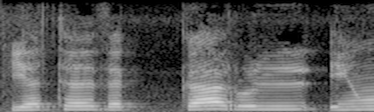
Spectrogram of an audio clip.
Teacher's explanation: اخفا کی مقدار ہوگی 2 کاؤنٹس، کیونکہ نون ساکن کے بعد سین آ رہا ہے. سین پہ کھڑی مد ہے، 2 کاؤنٹس لمبا پڑیں گے. صفت ہے سفیر، وہ بھی لے کے آئیں گے. اور نون پہ پھر پیش ہے، 1 کاؤنٹ اس کو پڑھیں گے.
